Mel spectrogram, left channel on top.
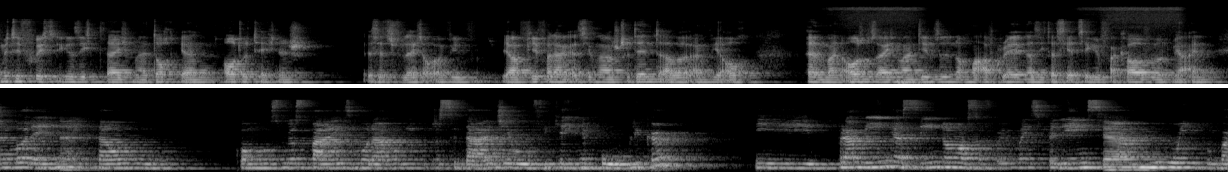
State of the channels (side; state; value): both; different; correlation 0.00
